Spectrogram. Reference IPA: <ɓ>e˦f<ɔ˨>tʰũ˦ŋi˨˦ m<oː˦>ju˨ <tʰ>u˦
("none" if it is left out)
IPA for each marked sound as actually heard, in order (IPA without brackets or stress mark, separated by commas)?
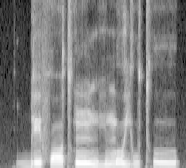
ɡ͡b, ɔ˨, o˦, tʰ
